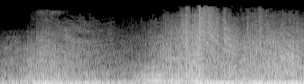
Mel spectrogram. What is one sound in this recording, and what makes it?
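Metal armour shatters with a loud crash.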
